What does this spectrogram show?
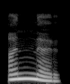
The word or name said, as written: ಅನ್ನರ್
